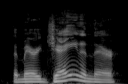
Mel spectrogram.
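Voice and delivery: ordinary talk, nothing marked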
